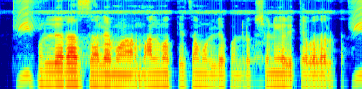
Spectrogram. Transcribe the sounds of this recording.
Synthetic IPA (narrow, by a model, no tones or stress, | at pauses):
muljaɾat͡sd͡zʱaljam̤uɭamalmət̪jet͡samulːjapəɳləkʂəɳijəɾit̪ja̰bə̰d̪ə̰lt̪a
